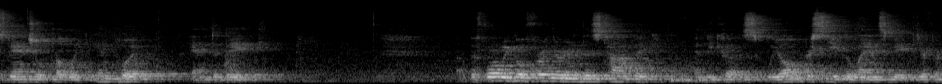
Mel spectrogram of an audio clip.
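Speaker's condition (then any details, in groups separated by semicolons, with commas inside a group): No condition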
